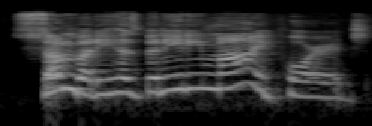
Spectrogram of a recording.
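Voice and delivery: a big papa bear, booming. Acted. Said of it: "said Papa Bear".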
